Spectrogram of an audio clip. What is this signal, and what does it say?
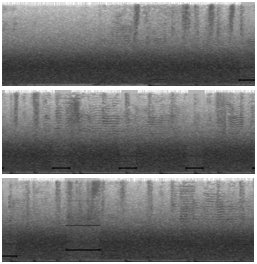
Radio time signal (five pips and a higher one, as on Chinese radio), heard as pips, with radio hiss.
